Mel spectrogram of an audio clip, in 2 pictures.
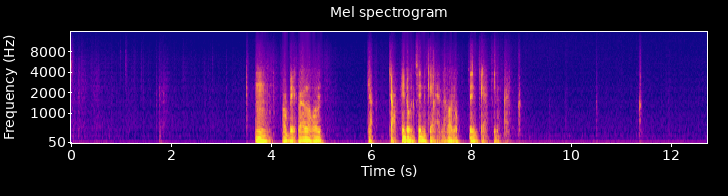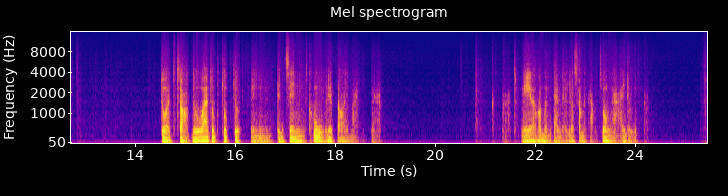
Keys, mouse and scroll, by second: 1.0 click, 1.3 click, 2.2 click, 2.8 click, 3.3 click, 4.4 click, 5.9 click, 6.8 click, 8.0 click, 9.4 click, 10.9 click, 11.5 click, 12.4 click, 12.8 right click, 17.3-18.9 drag, 20.0 click, 22.8 click.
